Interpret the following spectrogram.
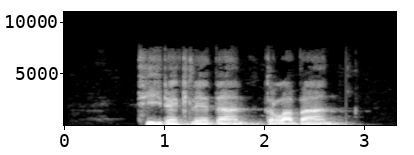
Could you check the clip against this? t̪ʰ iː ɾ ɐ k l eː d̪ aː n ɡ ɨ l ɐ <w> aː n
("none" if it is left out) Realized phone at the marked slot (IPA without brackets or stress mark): b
